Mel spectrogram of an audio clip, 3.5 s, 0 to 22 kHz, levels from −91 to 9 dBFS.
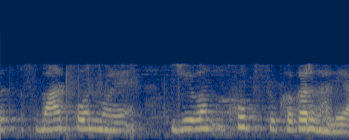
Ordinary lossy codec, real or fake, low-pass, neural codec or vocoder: AAC, 16 kbps; real; 7.2 kHz; none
